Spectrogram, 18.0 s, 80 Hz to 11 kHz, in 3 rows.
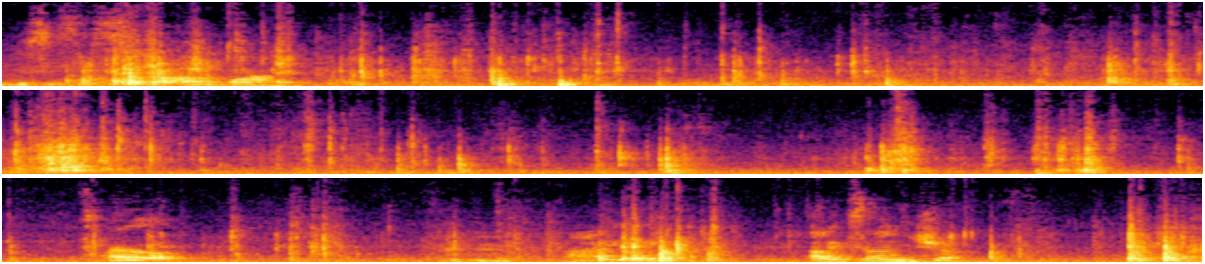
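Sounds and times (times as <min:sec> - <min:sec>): snack packs knocking and rustling: 0:00.4 - 0:09.7, 0:16.9 - 0:18.0.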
